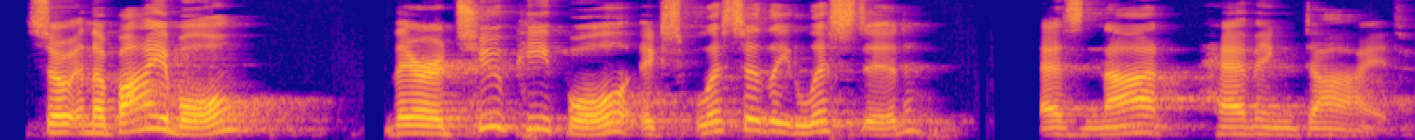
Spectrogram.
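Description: Reading the gospel and then delivering a homily, a priest in his thirties questions the congregation and quizzes children in a spacious church. His tone is sharp and his pitch on the high side. The audio comes from the altar mic, with a remote camera.

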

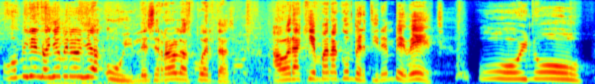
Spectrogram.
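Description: A YouTuber giving excitable reaction commentary, laughing often and reading the characters' lines aloud. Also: high voice, normal speed. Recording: music playing underneath.

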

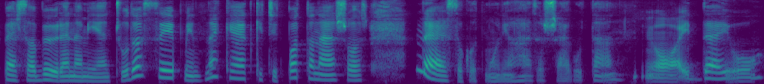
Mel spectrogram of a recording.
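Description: Egy nő olvassa fel egy pletykás, lelkes fiatal férjes asszony szavait egy hangoskönyvben. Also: female voice, lowish voice, sing-song, gravelly, a little mellow, dry recording, clean studio sound, pitched above the performer's own voice, exaggerated voice. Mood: cheerful gossip. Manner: gushing, teasing matchmaker chatter. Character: chatty, gossipy young married woman.

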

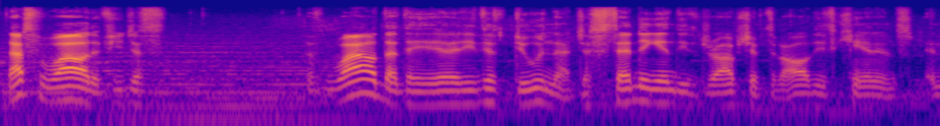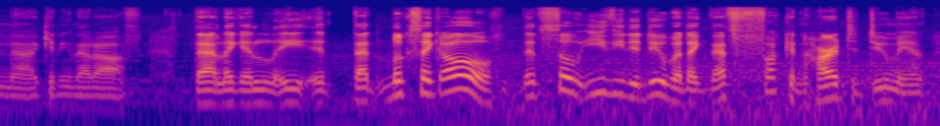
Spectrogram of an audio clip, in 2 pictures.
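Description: A man calls a strategy game match in loose, rambling play-by-play, cursing now and then as he restarts his sentences. His voice carries a bright, forceful edge, even though it still sounds groggy from just waking up. Faint music plays underneath. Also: mid-range voice, normal speed. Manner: rambling, casual play-by-play with frequent restarts and swearing. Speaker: esports caster. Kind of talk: live game commentary.

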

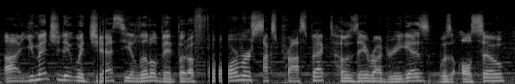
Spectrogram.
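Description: A man's voice: a little high, a little fast, over music. A young man at a radio studio mic, reading sports news items steadily with frequent fillers. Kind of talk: casual news rundown. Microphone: studio mic with headphones.

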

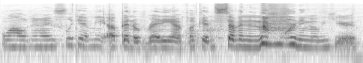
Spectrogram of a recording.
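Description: A woman's voice: medium pitch, fairly even intonation, moderate pace, vocal fry, fairly bright tone. A young woman chatting casually into her phone camera while getting ready for the gym, talking freely and swearing often. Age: young adult. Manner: chatty and profane, with many fillers. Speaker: vlogger. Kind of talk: casual vlog chat. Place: home, then car.

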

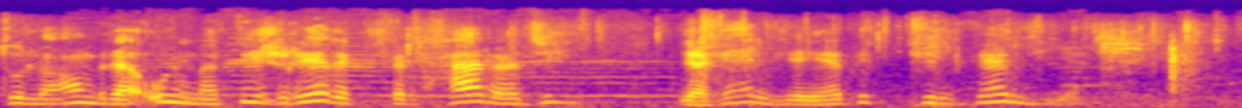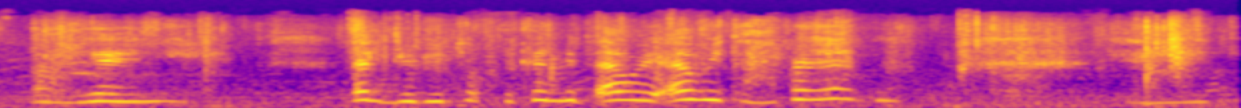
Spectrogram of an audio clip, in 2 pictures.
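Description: An actress with an Egyptian Arabic accent playing a dramatic, sharp-tongued older aunt who scolds her nieces. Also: on the high side, lively intonation, fast, over music, lightly acted. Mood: complaining.

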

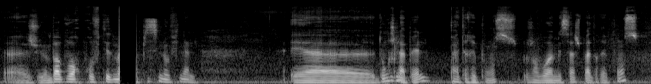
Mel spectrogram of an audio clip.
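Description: A man's voice: deep voice, animated, brisk, slight background noise. A man indignantly retelling a dispute in a casual phone story, recorded on a phone. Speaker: storyteller in a social media story.

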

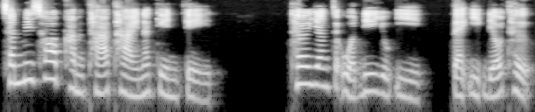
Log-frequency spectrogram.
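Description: A woman's voice: medium pitch, expressive, a little fast, muffled recording, lightly acted. A woman playing a sneering young villainess. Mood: taunting. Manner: sneering, sweetly mocking.

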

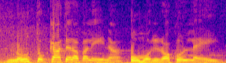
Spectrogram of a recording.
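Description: Storybook role: a brave, devoted young boy, voiced by a woman, pitched up and earnest, over loud music. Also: big pitch swings, a little fast, lightly acted. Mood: defiant. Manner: earnest, pleading. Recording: loud music bed behind.

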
